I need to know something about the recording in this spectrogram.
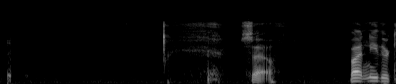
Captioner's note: audio skipping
